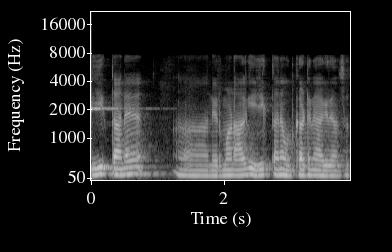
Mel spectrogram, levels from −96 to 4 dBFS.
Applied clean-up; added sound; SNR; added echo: none; Piano; 19 dB; none.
